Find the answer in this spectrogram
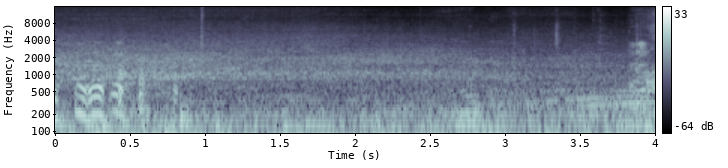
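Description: Road and tyre noise inside the cabin of a moving Honda Accord Hybrid, opening with a brief laugh. Near the end a faint drive note begins to rise as the car picks up speed.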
